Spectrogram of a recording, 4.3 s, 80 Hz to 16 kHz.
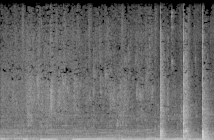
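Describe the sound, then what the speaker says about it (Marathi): A glass of water poured into village-style chicken curry being cooked in a large batch, giving a steady watery splash over a low hum, followed by a few sharp clanks of pot and utensil near the end. "याच्यामध्ये मी 1 ग्लास पाणी टाकणार"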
